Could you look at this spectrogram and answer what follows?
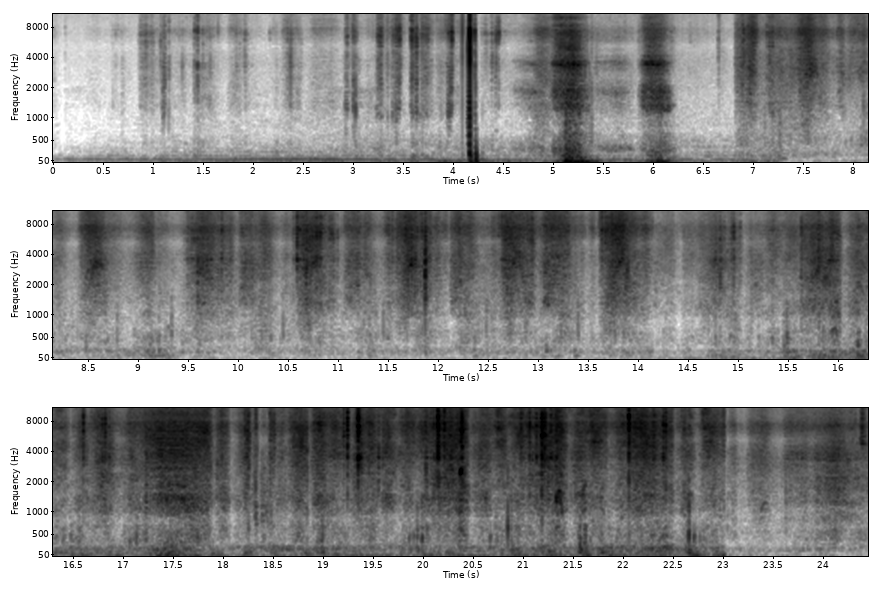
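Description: Hand auger bit crunching and scraping as it is twisted by hand into the end of a small log, boring out wood chips in uneven strokes that grow busier in the second half. Three loud knocks come about four to six seconds in.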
